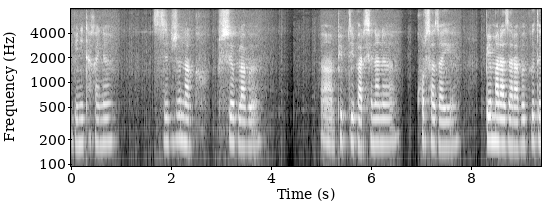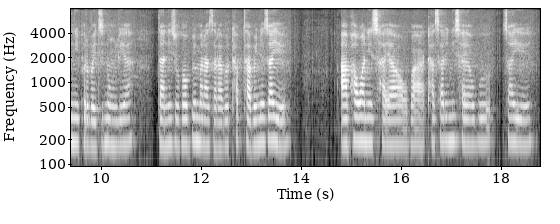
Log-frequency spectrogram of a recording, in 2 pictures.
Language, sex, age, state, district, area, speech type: Bodo, female, 30-45, Assam, Kokrajhar, rural, spontaneous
